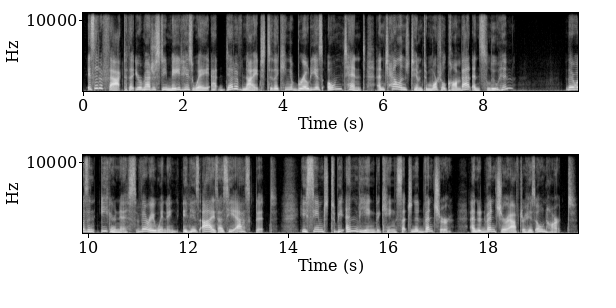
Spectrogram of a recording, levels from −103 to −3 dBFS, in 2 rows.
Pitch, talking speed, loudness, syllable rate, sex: 225 Hz, 175 wpm, -21 LUFS, 4.8 syllables/s, female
